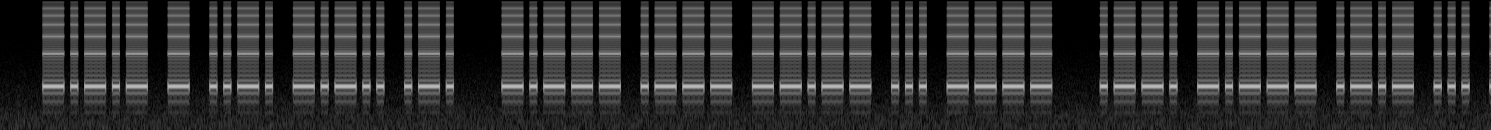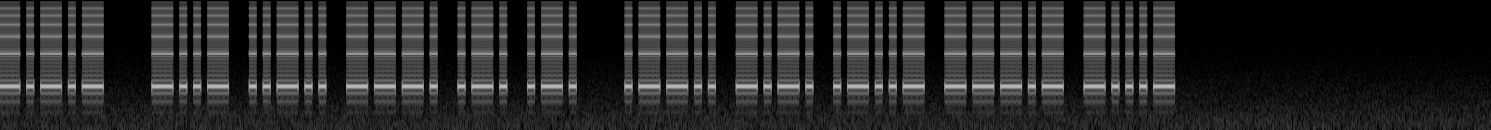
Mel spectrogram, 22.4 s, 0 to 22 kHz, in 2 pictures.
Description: Morse code (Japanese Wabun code), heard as electronic beeps, machine-sent, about 23 wpm, 1550 Hz. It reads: サムチキナ エヲアラコ ツエロラサ マトソナナ ヱニヰスメ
